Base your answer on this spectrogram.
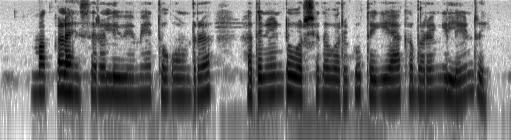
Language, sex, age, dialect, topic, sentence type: Kannada, female, 31-35, Dharwad Kannada, banking, question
